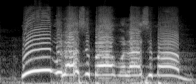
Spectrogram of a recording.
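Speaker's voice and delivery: high, loud whooping shout of glee; rowdy cheering. Retold or imitated. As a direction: yell like boys who just lost their teacher. Rowdy boys when teacher leaves. (sigaw ng magugulong lalaki)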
